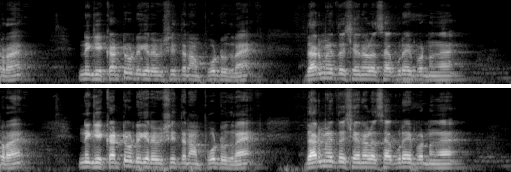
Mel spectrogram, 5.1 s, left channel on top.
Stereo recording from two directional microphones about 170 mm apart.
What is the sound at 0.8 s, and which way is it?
A man's voice, 10° right (ahead or behind).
